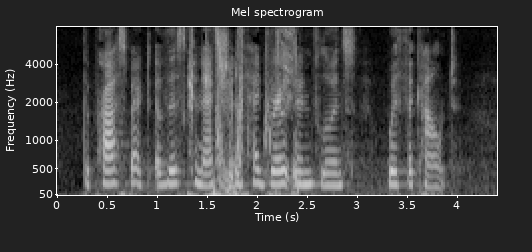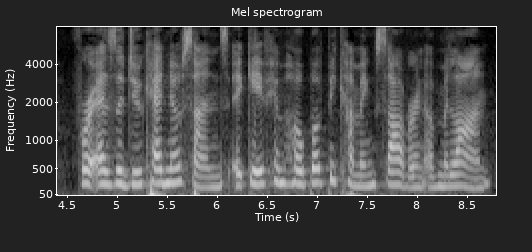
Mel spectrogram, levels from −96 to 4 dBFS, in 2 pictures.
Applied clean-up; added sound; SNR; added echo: neural mask model Resemble Enhance denoiser.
